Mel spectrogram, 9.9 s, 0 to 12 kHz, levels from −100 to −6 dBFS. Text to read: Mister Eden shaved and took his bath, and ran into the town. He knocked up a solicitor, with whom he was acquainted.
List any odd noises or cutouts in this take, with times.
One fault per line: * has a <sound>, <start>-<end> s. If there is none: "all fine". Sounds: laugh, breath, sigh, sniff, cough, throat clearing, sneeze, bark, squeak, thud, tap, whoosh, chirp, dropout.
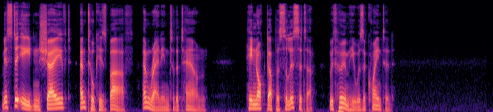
all fine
